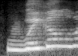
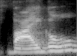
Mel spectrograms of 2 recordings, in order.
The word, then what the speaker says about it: Wigle: If you really want to pronounce it correctly, it's Weigel whiskey.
